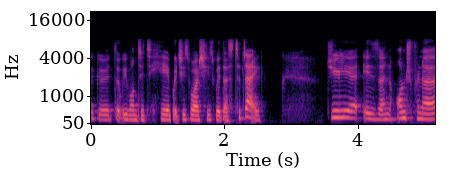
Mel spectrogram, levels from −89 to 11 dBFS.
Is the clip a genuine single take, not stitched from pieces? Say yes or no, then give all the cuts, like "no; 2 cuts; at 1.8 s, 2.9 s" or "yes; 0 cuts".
no; 1 cut; at 1.2 s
